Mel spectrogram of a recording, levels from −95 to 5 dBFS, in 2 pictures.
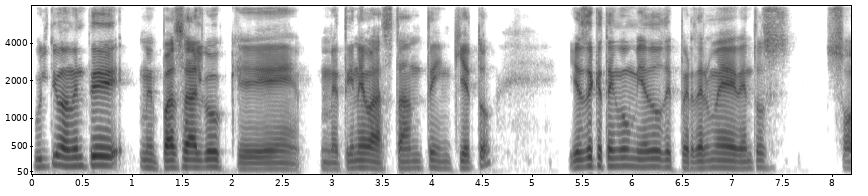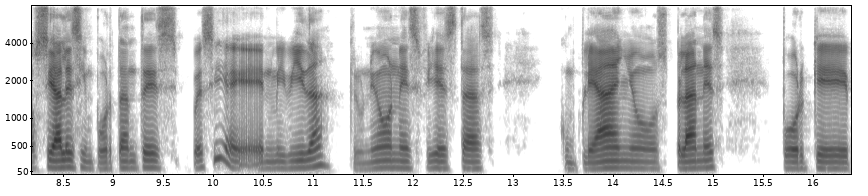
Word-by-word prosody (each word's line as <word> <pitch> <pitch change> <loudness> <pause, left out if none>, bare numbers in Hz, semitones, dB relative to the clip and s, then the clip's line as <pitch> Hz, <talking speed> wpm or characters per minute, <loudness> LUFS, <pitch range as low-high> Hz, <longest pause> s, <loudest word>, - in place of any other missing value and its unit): Últimamente, 155 +2 +4
me 125 -2 -4
pasa 125 +3 +5
algo 130 0 +2
que 105 -1 0 0.2
me 105 -1 -4
tiene 125 +3 +1
bastante 115 +1 0
inquieto 120 -1 -3 0.7
y 125 - -1
es 130 - +4
de 155 - +6
que 155 - +1
tengo 150 0 +1
un 150 - -4
miedo 140 0 +1
de 135 0 -3
perderme 120 +2 +2
eventos 120 0 -3 0.3
sociales 125 +2 +2
importantes, 115 +2 -5
pues, 120 - -7
sí, 285 +1 -5
e 485 +1 -1
en 115 - -6
mi 115 0 -8
vida, 135 +6 -3
reuniones, 115 +4 -5
fiestas, 115 -1 -4 0.6
cumpleaños, 110 +2 0
planes, 120 +3 +1 0.6
porque 115 -1 -2
120 Hz, 115 wpm, -23 LUFS, 115-130 Hz, 0.7 s, de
